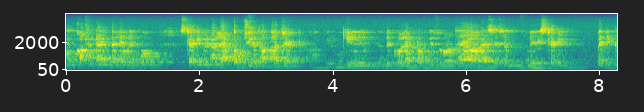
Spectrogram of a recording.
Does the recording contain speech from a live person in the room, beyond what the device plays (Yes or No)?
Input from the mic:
Yes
